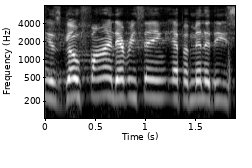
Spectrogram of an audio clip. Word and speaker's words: Epimenides: about these people paul does that with um epimenides and that's how you pronounce it don't question that epimenides um he does this in titus he says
